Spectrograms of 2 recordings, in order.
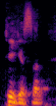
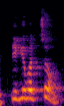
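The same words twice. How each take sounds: First: Lower, mock student reply; students answering. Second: Said in the usual way. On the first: Teacher voicing the class, lower: ठीक है sir.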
